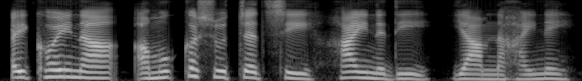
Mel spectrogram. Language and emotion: Manipuri, neutral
